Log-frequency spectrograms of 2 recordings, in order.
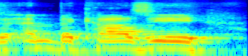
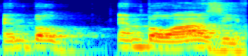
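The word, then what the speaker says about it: Mbokazi: Mbakazi, oh my goodness, Mboazi, fun fact, don't pronounce the K, from Orlando Pirates.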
